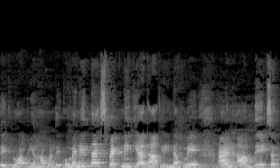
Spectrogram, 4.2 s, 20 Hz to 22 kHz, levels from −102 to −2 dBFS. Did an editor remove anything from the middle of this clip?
no; 0 cuts

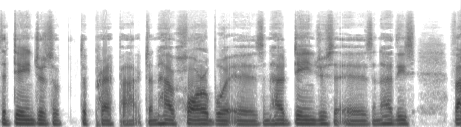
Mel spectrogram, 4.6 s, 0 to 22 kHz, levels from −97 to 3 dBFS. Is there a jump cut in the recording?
no; 0 cuts

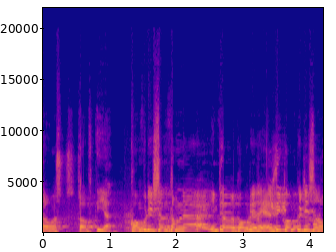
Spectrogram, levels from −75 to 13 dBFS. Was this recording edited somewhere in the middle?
yes; 1 cut; at 1.2 s

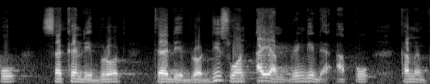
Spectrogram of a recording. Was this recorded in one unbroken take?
yes; 0 cuts

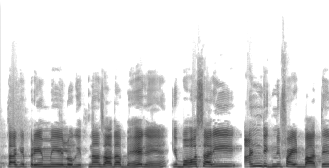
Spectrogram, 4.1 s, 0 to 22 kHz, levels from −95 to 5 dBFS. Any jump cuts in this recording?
yes; 2 cuts; at 2.1 s, 3.0 s

